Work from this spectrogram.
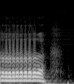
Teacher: र प्रकंपित, जैसे जब इंसान कांपता है तो र करता है ना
